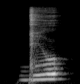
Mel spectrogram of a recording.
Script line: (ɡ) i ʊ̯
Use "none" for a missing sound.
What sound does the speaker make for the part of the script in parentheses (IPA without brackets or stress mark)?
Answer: ɡ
